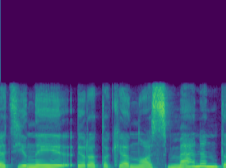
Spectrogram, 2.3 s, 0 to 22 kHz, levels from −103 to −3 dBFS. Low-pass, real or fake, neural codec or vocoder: 10.8 kHz; real; none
